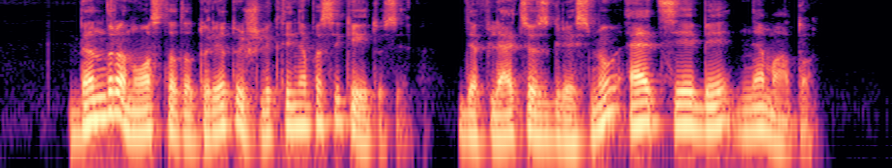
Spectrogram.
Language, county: Lithuanian, Kaunas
